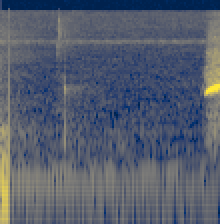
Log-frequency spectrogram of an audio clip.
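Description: A short whistle from a person rises in pitch at the very end, loud and alone after a near-silent stretch, preceded by a brief thump at the start.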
